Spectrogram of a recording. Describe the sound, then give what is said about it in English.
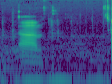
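A short burst of computer keyboard typing, scattered keystroke clicks, briefly overlapped by a voice, ending in a sharper louder tap. “What are you typing?”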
